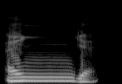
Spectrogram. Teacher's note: Jadi nun sukun ditekan di tempatnya huruf jim.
